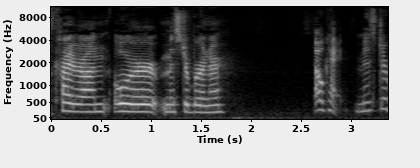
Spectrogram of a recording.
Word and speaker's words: Chiron: Chiron? How do you say his name? Yes, it's Chiron or Mr.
